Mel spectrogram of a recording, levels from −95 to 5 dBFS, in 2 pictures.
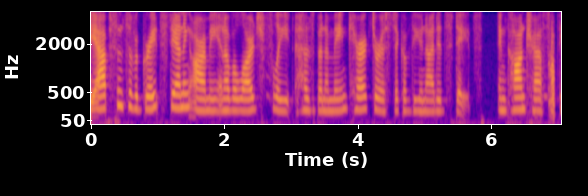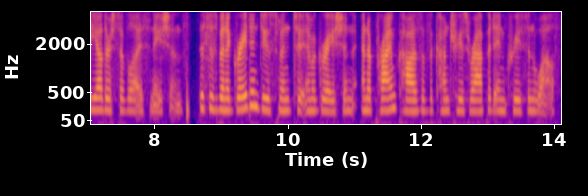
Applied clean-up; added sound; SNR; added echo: none; Telephone; 11 dB; none.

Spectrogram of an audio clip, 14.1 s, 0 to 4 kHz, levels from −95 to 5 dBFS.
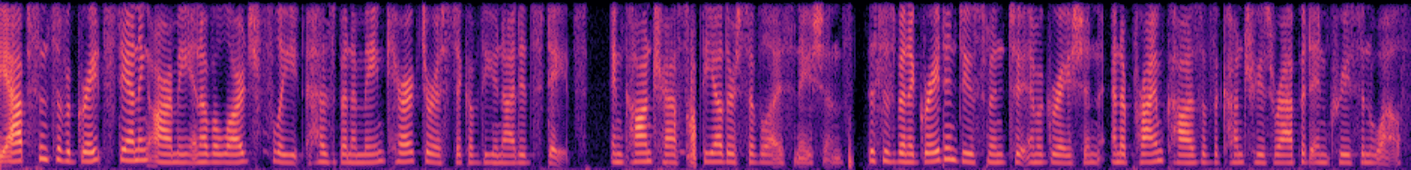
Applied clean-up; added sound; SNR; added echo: neural separator model SepFormer DNS4.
